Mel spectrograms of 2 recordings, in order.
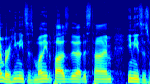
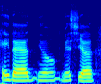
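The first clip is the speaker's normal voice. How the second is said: put-on kid-like boyish voice, pitched up; 7 semitones higher than usual. Imitating a caller greeting his father on the phone: imitating a boyish tone. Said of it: "the boyish tone in his voice".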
